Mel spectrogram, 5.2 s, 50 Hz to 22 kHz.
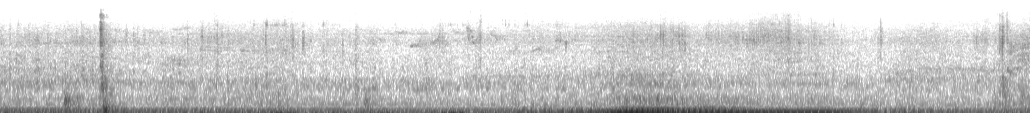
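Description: Triumph Vitesse 2-litre straight-six engine running at low road speed, heard from inside the open-top car. About three seconds in the revs rise and fall again for about a second, the loudest part.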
